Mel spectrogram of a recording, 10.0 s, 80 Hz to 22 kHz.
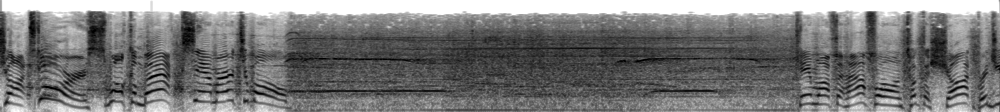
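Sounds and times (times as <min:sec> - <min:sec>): crowd cheering: 0:00.0 - 0:09.5.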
